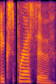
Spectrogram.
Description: Prononciation du mot expressive en anglais (fichier audio)
Prononciation du mot : expressive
